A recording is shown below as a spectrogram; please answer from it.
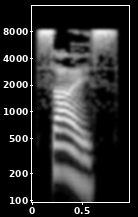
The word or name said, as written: sighs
